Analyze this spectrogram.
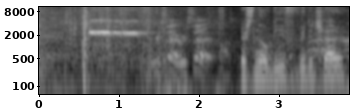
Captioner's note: whistle blows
